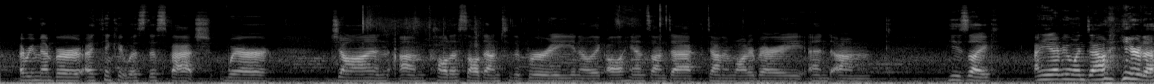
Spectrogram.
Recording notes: The Alchemist which has its main location in Stowe, VT. I had the pleasure of interviewing her on location at the brewery.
